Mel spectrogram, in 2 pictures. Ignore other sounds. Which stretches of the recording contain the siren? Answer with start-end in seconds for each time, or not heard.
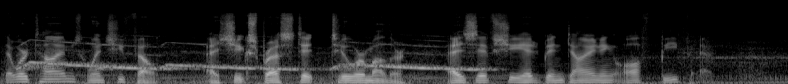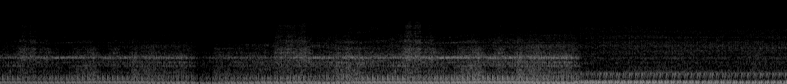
0.0-5.1.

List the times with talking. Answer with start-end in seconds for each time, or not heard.
0.1-7.2.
